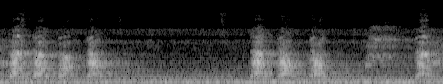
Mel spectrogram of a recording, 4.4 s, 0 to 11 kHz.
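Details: Dog barking at 6:02 pm on 2/6/2024: short sharp barks in two quick bursts of about four, separated by a brief pause, over a steady low rumble of background noise.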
